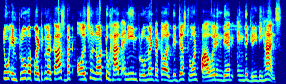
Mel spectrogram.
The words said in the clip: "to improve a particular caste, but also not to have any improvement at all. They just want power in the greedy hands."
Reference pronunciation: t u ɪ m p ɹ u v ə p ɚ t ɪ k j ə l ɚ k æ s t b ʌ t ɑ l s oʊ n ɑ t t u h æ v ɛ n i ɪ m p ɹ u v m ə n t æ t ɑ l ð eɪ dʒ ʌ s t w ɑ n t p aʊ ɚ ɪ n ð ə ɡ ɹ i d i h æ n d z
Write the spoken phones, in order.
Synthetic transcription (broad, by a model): t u ɪ m p ɹ u v ə p ɚ t ɪ k j ə l ɚ k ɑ s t b ʌ t ɑ l s oʊ n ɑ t t u h æ v ɛ n i ɪ m p ɹ u v m ə n t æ t ɑ l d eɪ dʒ ʌ s t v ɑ n t p aʊ ɚ ɪ n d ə ɡ ɹ i d i h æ n d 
